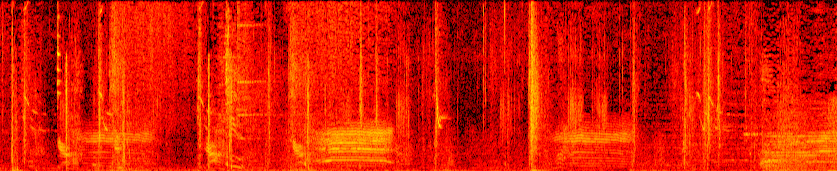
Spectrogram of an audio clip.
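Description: Sheep bleat loudly and close by, with two long wavering calls and several shorter cries over soft scuffling movement.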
